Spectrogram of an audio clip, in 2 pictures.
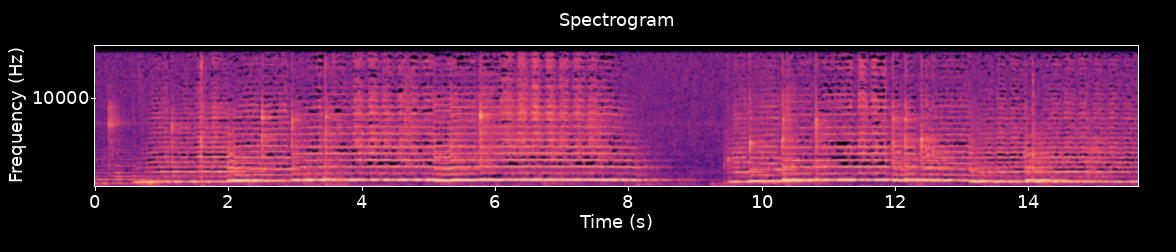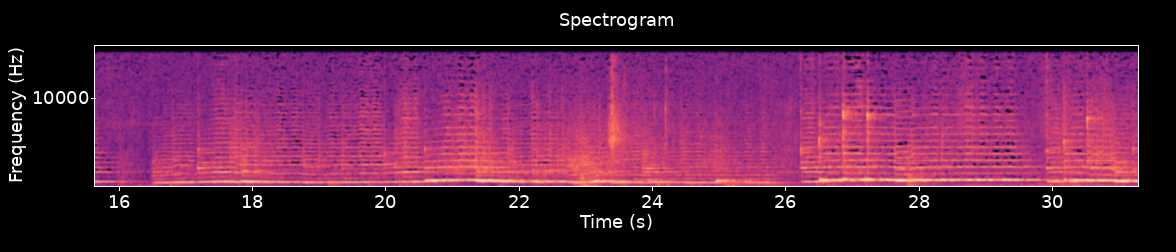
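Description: A long wooden end-blown flute made by the Vermont Wooden Flute Company plays a slow solo melody of long held notes. The phrases break off briefly about every eight seconds, where the player takes a breath.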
